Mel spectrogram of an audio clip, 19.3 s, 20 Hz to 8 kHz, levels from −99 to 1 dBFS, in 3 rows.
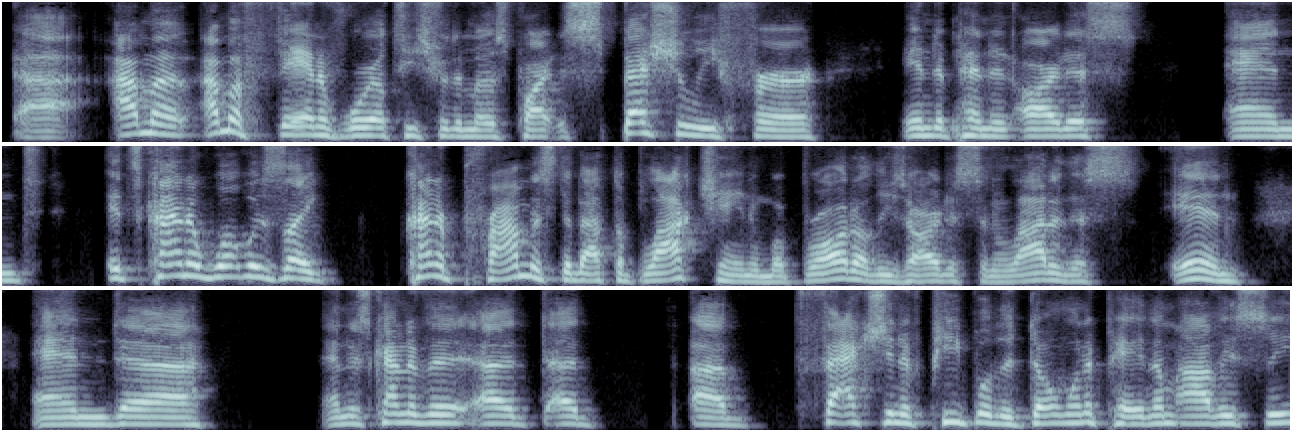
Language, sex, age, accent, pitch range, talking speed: English, male, 30-49, American, 135-170 Hz, 190 wpm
